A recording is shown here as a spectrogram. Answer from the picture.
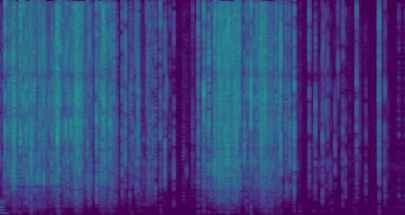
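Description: Clear plastic packaging bag crinkling as a squishy inside it is handled and squeezed, in two spells: about the first two seconds, then again about three seconds in, with scattered faint crackles between and after.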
